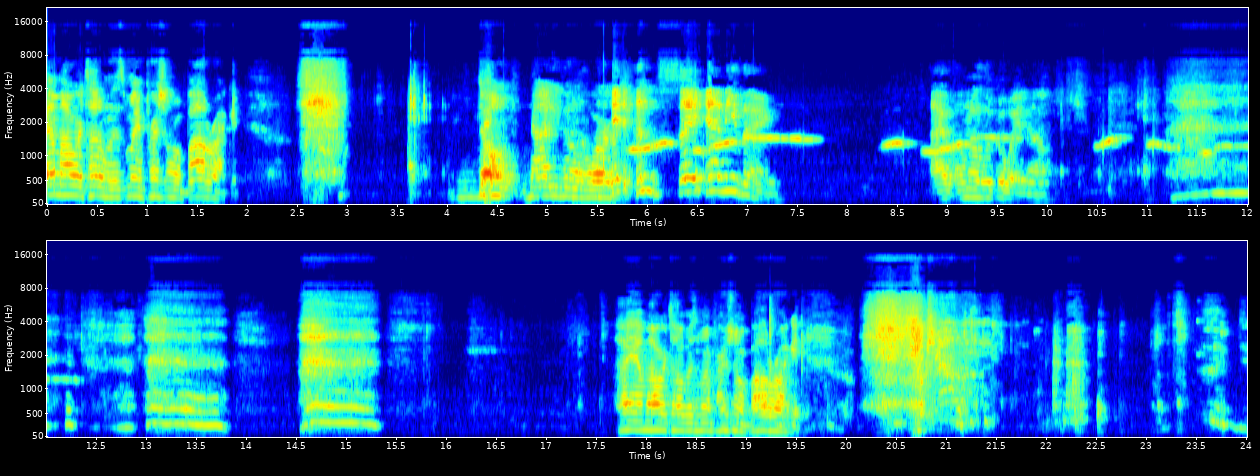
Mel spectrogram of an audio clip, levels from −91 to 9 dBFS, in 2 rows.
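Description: Throughout, a noise suppressor applied to music or sounds treats sustained material as noise, so levels pump by around 10 dB and tails thin out. Sound cut by the noise suppressor hits hardest at 1.78–2.53 s, 3.01–4.11 s, 7.76–8.34 s, 10.05–10.47 s (about 13 dB), 13.82–14.54 s, 15.35–17.71 s, 19.89–20.17 s (about 17 dB) and 21.54–23.6 s. Held sound there sinks by up to about 18 dB while attacks survive.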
